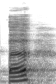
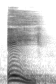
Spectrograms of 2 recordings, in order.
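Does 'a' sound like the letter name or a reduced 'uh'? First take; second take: reduced uh; letter name. First: The vowel is a short, reduced 'uh' sound. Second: The vowel sounds like the letter name 'ay'.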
